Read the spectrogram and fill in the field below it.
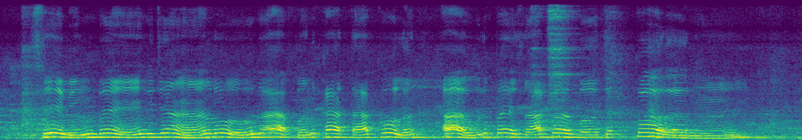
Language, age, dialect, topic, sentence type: Bhojpuri, 25-30, Western, banking, statement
